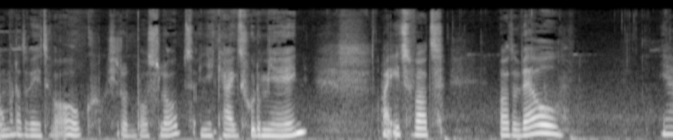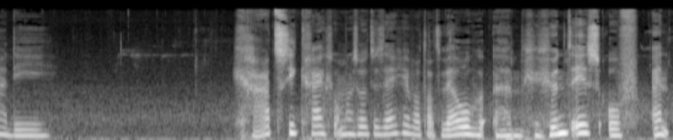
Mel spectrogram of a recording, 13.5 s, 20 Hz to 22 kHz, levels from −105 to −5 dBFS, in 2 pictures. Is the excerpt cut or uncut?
uncut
